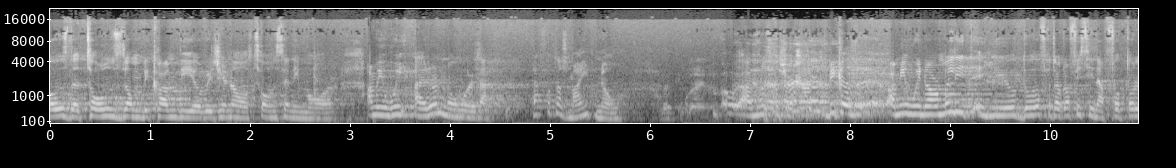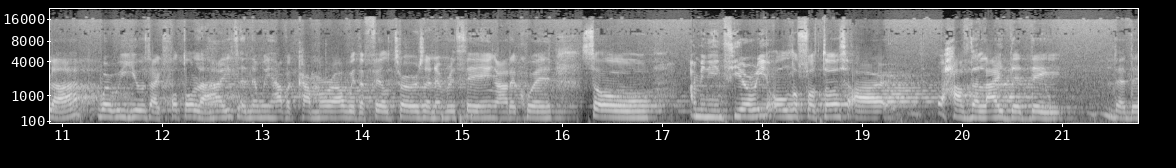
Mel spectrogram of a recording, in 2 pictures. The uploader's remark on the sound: This session was recorded live in November 2019 at National Gallery Singapore.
